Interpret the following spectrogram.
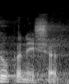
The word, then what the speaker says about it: Upanishad: What is Upanishad? Upanishad is a Sanskrit word. It has got 3 syllables. Upa, Ni, Shad.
